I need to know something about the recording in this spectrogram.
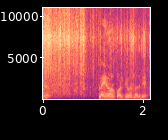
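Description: Clear plastic bags of packed shirts crinkling as they are handled, between drawn-out, hesitant syllables of a man's voice.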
